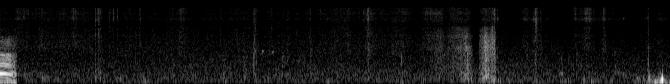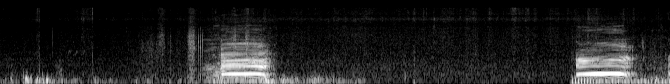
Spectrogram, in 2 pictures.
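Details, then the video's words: Cow in a herd calling its herd while the cows eat together toward evening: quiet rustling and low shuffling, then two long, harmonic moos some five seconds apart. "the sound of a cow calling itsherd"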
